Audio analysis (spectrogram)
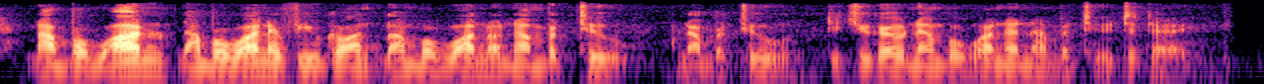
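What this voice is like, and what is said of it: Jean-Luc Picard impression. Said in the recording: “that imitation ... there's not many Jean-Luc Picard imitators in the world ... There is a gigantic audience for that impression”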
